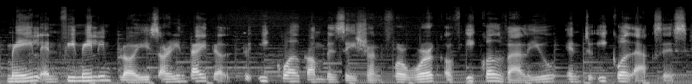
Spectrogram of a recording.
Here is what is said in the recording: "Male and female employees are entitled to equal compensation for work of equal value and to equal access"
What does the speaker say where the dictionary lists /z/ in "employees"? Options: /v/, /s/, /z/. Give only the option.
/s/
